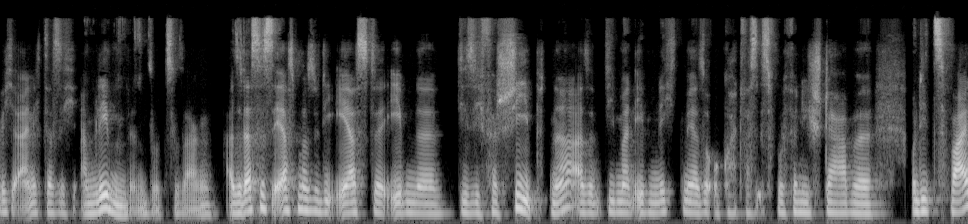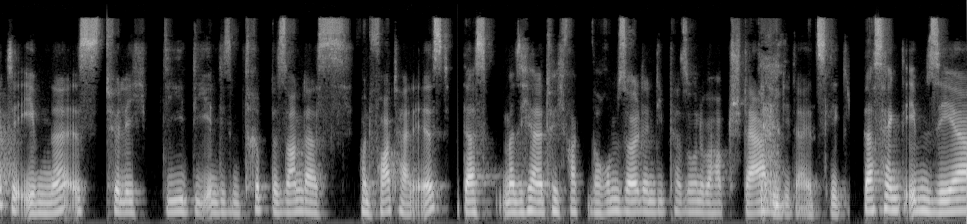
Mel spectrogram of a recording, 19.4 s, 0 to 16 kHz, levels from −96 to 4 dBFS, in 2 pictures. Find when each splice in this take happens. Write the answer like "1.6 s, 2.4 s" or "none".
18.2 s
